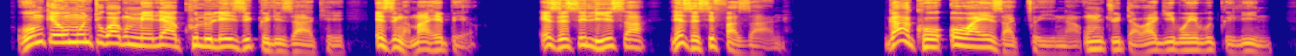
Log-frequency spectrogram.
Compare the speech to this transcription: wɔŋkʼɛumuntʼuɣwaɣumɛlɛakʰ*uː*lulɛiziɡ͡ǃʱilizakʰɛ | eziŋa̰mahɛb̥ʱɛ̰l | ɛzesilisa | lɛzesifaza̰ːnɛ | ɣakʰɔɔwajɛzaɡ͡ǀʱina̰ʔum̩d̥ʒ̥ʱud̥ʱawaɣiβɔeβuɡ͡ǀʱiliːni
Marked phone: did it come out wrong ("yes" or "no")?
yes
